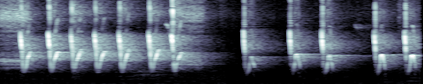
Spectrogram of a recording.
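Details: Energetic bar-winged prinia song played to provoke wild birds into answering: quick bright chirps in close succession, then after a brief gap slower, spaced sharp notes, each note dropping steeply in pitch.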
